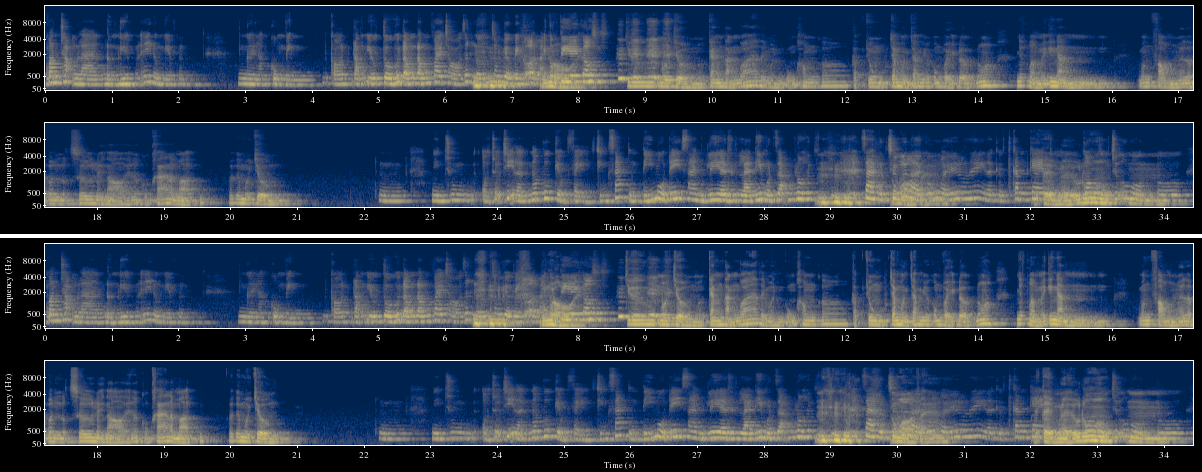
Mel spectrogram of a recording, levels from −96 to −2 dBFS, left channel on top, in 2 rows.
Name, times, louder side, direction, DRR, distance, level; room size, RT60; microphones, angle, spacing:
voice 1, 0.0-2.3 2.9-9.5 14.8-15.1 22.2-22.6 23.0-28.8 29.3-34.3, left 2 dB, 25° left, 0.6 m, -32 dB
voice 2, 6.4-6.9 7.4-8.1 8.7-14.2 14.6-15.9 16.4-19.6 20.0-20.8 28.8-29.5 29.9-30.8 32.0-34.1, right 3 dB, 40° right, 0.5 m, -28 dB
6.5 x 3.6 x 4.0 m
head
